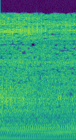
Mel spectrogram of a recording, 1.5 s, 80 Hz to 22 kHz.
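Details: VAZ 2110 8-valve injector, previously no idle and no start without gas pedal; after replacing the idle air control valve, smooth steady idle with even low hum, no hunting or stumbling; normal idle.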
